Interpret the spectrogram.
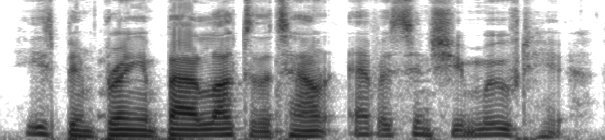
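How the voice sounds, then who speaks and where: A man's voice: medium pitch, fairly quick, gravelly, fairly bright tone, no room sound, studio quality, voice pushed up. A man voicing a furious, self-righteous, God-fearing father full of scorn in a narrated story.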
